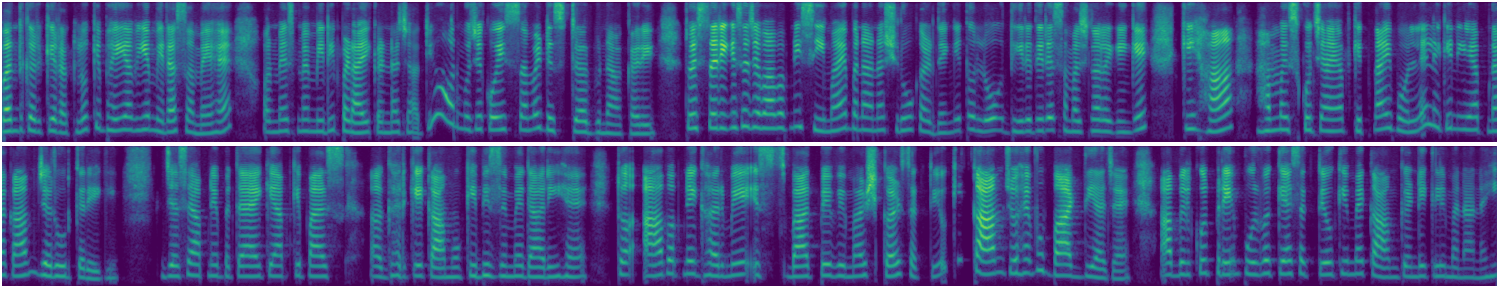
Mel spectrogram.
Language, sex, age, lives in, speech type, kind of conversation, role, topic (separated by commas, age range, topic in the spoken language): Hindi, female, 25-29, India, conversation, advice, advisor, आप अपने परिवार की जिम्मेदारियों और अपनी इच्छाओं के बीच होने वाले टकराव को कैसे संभालते हैं?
